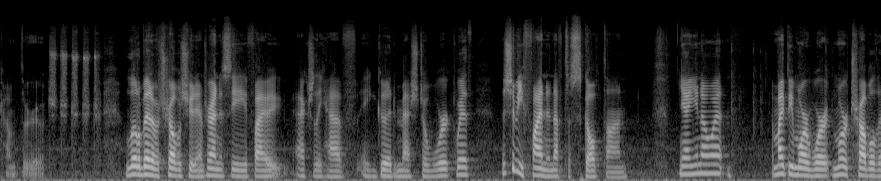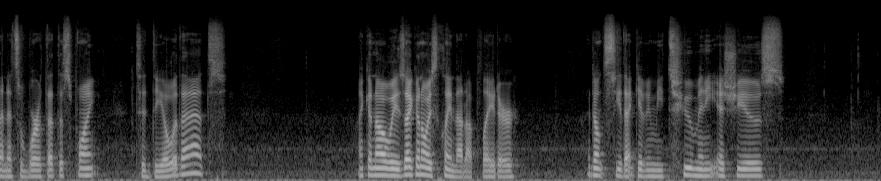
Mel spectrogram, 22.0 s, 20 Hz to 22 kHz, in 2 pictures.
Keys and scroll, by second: 0.0 space, 8.3 ctrl+z, 8.5 ctrl+z, 9.0 ctrl+z, 9.2 ctrl+z, 9.8 ctrl+z, 12.1 ctrl+z, 12.5 ctrl+z, 17.5 s.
